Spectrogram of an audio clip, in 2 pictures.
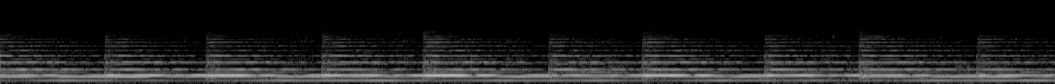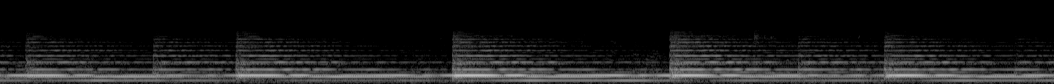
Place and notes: Avignon, France - Avignon Bell
Bell from the Cathedral.
Stereo mic, cassette recorder
5 August 1991, 14:00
